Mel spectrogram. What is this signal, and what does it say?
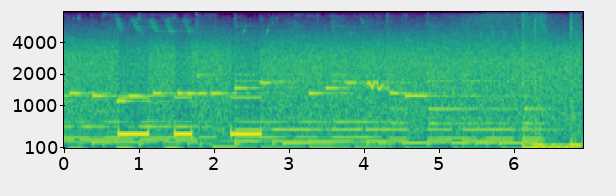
Telephone call progress tone (UK plan), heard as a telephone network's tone, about 400 Hz, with hum. Congestion tone.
